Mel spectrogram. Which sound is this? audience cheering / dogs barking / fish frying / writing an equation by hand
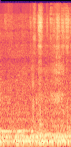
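writing an equation by hand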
